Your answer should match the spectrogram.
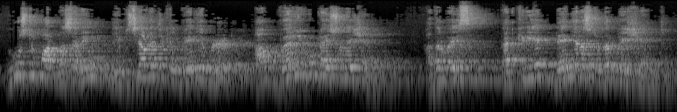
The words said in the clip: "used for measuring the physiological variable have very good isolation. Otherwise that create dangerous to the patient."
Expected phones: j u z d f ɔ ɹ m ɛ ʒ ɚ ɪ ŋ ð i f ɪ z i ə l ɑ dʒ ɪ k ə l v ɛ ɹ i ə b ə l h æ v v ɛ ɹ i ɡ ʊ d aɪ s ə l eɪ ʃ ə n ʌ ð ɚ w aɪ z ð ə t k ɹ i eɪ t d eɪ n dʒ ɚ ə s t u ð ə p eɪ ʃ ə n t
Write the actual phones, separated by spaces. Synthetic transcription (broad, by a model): j u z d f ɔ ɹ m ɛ s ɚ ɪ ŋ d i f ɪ s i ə l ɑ dʒ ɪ k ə l v ɛ ɹ i ə b ə l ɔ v v ɛ ɹ i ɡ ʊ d aɪ s ə l eɪ ʃ ə n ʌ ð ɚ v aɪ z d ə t k ɹ i eɪ t d eɪ n dʒ ɚ ə s t u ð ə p eɪ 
